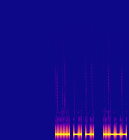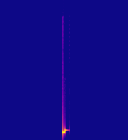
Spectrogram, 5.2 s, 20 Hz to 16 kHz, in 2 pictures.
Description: Morse code, heard as a keyed tone, about 42 wpm, 700 Hz. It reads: 5NN 2
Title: CQ WW DX Contest Exchange Encore - 40wpm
